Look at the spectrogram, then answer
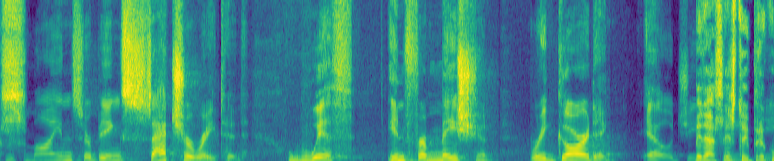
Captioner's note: Hablando idioma extranjero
